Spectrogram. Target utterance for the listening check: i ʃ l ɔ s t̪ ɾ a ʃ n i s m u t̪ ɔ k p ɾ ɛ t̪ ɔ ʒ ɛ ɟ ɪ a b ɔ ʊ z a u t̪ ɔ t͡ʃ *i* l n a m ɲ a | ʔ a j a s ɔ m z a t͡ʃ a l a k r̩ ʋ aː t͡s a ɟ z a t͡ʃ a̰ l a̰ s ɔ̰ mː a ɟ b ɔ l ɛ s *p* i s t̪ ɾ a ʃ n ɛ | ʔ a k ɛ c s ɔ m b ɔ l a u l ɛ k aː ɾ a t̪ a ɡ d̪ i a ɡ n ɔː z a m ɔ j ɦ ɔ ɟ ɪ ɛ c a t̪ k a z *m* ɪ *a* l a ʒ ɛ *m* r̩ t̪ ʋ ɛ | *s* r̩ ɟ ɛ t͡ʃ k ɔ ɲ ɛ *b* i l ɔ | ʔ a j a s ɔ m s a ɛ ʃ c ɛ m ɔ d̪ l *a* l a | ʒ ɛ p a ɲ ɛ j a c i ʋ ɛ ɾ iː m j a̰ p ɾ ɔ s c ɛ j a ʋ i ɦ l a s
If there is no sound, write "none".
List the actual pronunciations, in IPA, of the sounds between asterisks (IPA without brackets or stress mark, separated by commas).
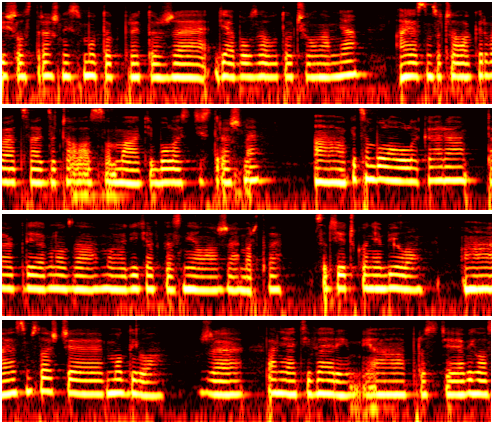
i, c, ɲ, ɛ, m, s, b, i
